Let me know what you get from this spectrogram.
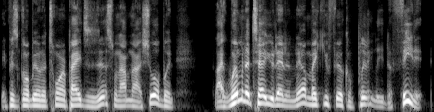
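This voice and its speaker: A man's voice: mid-range voice, lively intonation, fast, dark tone, dry recording, clean studio sound. An American man hosting a podcast, talking casually and reflectively in an earnest, rambling, emphatic way, with slang and swearing. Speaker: podcast host. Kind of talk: casual, reflective conversation with a co-host.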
